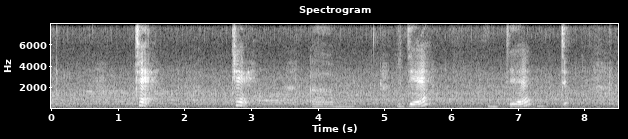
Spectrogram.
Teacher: Selanjutnya ada bunyi laminopalata. Bunyi ini dihasilkan oleh pergerakan bagian tengah lidah yang menyentuh langit-langit keras. Bagian tengah lidah ini berfungsi sebagai artikulator. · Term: bunyi laminopalatal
